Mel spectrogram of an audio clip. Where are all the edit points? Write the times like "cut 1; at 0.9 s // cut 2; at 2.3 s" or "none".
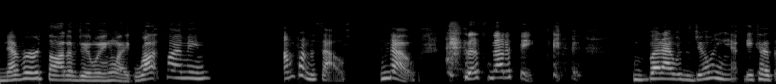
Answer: none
